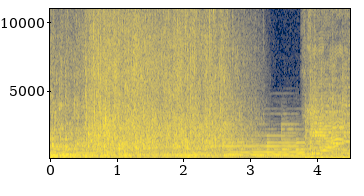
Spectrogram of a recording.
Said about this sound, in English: Can we get a courtesy flush?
